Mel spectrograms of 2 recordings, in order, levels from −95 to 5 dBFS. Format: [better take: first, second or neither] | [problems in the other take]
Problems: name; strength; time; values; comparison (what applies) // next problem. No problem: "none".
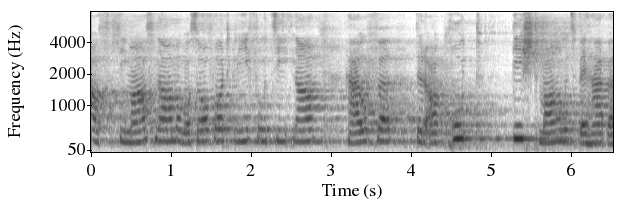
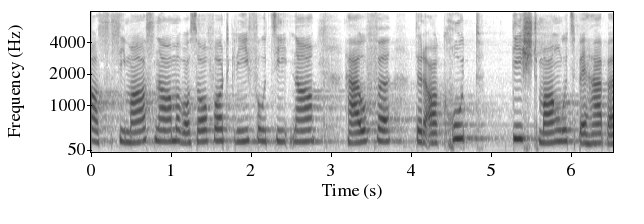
second | room echo; dies away in 1.4 s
